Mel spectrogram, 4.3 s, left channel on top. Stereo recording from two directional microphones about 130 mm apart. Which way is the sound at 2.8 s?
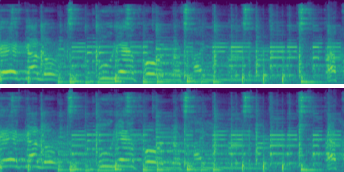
35° left (ahead or behind).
